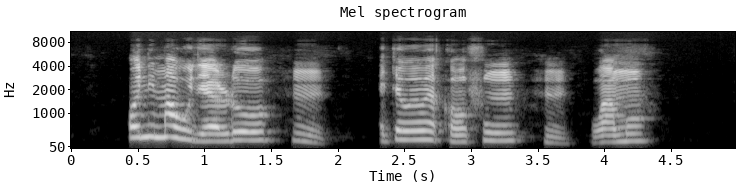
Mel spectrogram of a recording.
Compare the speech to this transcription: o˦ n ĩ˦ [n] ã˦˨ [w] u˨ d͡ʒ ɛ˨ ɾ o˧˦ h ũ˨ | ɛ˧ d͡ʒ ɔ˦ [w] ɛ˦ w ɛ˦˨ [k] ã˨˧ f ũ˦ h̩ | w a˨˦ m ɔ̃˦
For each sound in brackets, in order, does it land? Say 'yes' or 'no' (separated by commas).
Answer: no, yes, yes, yes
